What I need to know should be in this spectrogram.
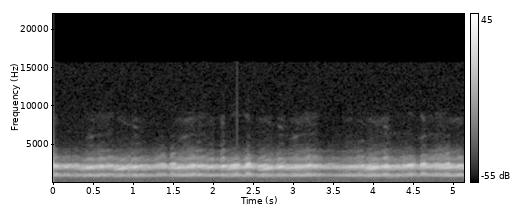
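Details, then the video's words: Frogs croaking together in a wetland during spring, a live recording: steady, pulsing trill of overlapping voices holding a high band and a lower one throughout. "Ambient Noise for Sleep Frogs"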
